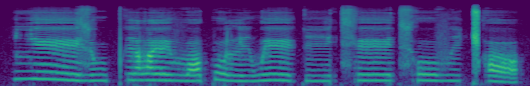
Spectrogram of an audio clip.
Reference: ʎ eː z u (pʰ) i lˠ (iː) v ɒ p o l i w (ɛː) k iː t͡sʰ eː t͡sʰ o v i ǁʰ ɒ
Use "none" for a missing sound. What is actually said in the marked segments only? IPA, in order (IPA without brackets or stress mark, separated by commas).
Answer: pʰ, eː, eː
